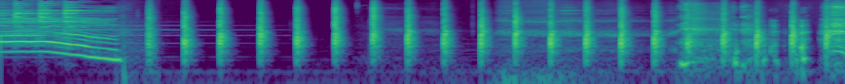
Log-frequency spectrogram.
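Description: Steady rhythmic clapping from a small group of staff, about a dozen sharp claps in an even beat, with a brief voice at the start and some cheerful chatter and noise near the end.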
